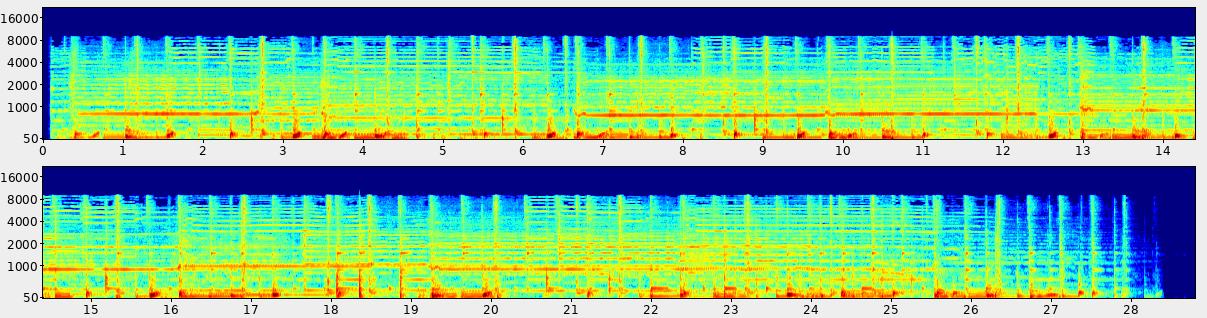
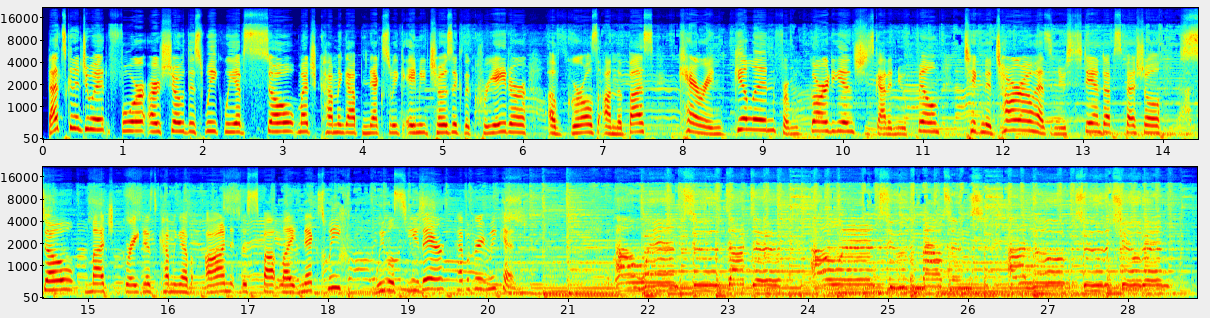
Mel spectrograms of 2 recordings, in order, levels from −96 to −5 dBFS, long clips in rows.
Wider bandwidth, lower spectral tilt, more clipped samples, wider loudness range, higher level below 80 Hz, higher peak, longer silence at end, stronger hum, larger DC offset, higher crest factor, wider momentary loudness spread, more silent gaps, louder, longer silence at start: second, 9.4 kHz vs over 20 kHz; first, -5.5 dB/octave vs -3.5 dB/octave; neither; about the same, 3 LU vs 2 LU; first, -28 dBFS vs -40 dBFS; about the same, 0 dBFS vs -2 dBFS; first, 0.85 s vs 0 s; neither; neither; about the same, 18 dB vs 16 dB; about the same, 9 LU vs 7 LU; neither; second, -20 LUFS vs -16 LUFS; about the same, 0.1 s vs 0.1 s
